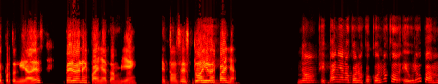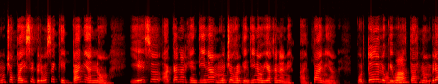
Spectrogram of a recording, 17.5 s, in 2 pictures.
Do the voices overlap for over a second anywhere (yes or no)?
no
